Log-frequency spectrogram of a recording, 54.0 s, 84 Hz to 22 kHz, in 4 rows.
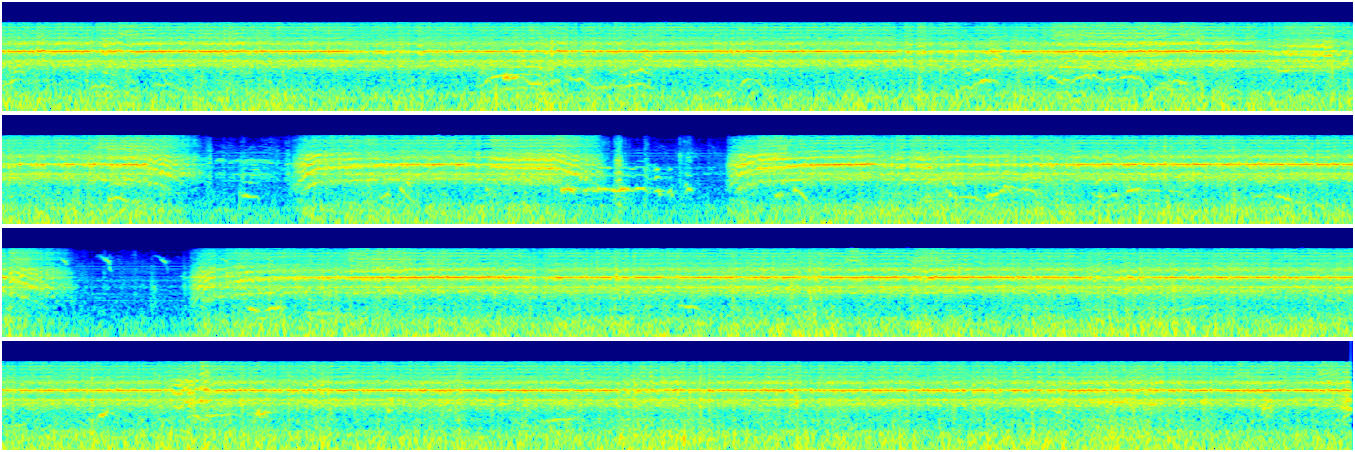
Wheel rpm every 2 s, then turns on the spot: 230, 230, 230, 230, 230, 220, 220, 130, 140, 140, 100, 230, 230, 140, 90, 220, 230, 230, 230, 230, 230, 230, 230, 230, 230, 230, 230.
none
